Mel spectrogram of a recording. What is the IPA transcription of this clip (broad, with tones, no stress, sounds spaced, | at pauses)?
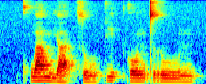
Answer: kʰ w a˥˩ m j a˨˩ k̚ s uː˩˦ k i˥˩ t̚ k o˦˥ n t r u˧ n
